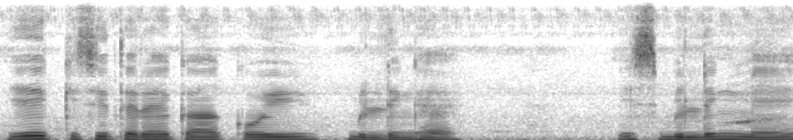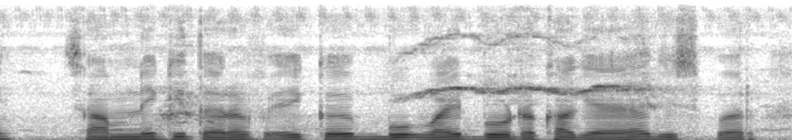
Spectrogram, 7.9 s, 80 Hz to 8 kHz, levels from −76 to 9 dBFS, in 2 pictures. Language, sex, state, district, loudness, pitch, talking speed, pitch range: Hindi, male, Karnataka, Bangalore, -16 LUFS, 140 Hz, 165 wpm, 130-145 Hz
